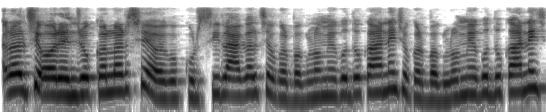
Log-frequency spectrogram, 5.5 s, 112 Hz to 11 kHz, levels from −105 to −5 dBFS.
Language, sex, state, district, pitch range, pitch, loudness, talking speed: Maithili, female, Bihar, Darbhanga, 210-255 Hz, 235 Hz, -16 LUFS, 230 wpm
